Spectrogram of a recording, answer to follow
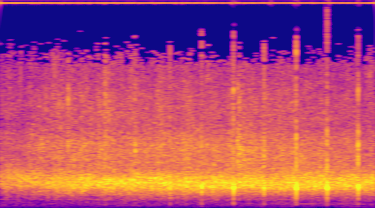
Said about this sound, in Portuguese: ela realmente merece as palmas por conta de sua coragem, como citamos a início.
